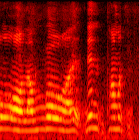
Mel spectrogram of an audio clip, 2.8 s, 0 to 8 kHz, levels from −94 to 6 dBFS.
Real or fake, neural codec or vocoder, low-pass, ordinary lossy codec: real; none; none; none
